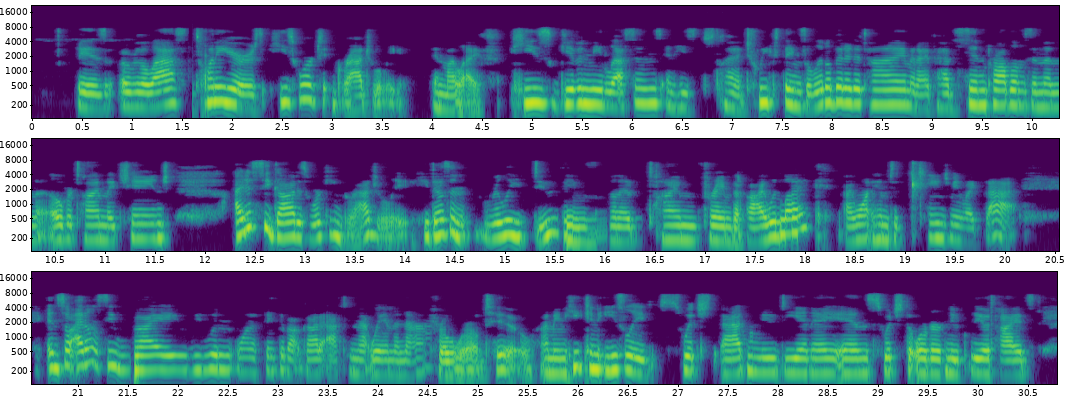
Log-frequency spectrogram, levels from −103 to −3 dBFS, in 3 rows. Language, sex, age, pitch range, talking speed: English, female, 30-49, 180-230 Hz, 200 wpm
